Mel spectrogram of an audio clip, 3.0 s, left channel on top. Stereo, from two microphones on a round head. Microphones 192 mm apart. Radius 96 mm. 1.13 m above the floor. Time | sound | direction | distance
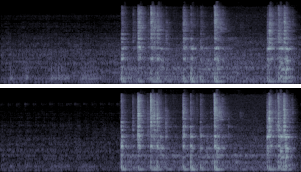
1.2 | a pop | 40° right (ahead or behind) | 0.6 m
